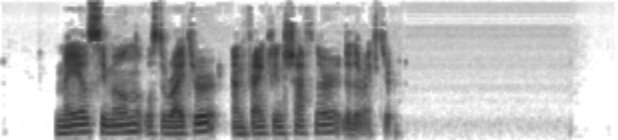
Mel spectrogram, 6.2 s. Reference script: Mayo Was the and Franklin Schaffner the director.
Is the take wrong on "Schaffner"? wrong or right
right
